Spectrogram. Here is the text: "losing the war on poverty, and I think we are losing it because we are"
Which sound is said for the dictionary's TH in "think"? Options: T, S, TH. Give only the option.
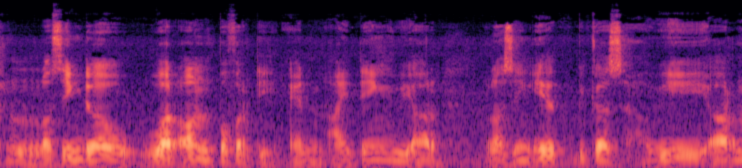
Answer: T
